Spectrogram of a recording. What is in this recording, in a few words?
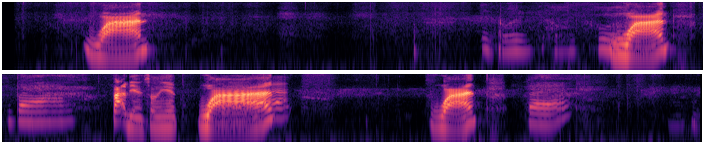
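"wan2", Mandarin Chinese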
